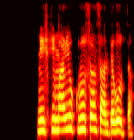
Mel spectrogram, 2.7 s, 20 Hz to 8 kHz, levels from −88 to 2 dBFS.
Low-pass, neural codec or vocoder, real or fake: 7.2 kHz; codec, 44.1 kHz, 7.8 kbps, Pupu-Codec; fake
